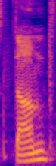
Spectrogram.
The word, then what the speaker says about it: dumb: Remember the pronunciation for dumb is without the B. We just say dumb. Don't pronounce the B.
